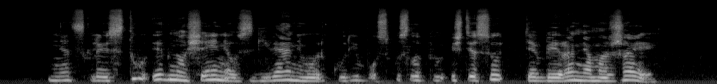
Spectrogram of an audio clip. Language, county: Lithuanian, Marijampolė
